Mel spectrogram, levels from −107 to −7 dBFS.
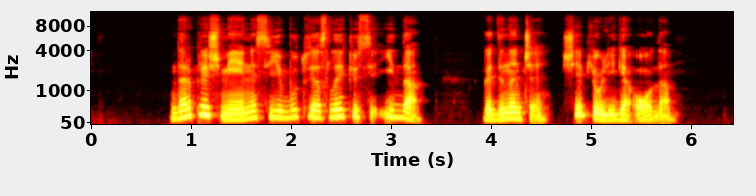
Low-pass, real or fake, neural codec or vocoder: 10.8 kHz; real; none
